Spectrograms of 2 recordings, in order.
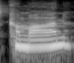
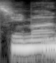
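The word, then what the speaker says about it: CMON: Gizmos by it's Come On, I guess now. I've been pronouncing it wrong forever. They issued a statement saying it's called Come On, not Simon.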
